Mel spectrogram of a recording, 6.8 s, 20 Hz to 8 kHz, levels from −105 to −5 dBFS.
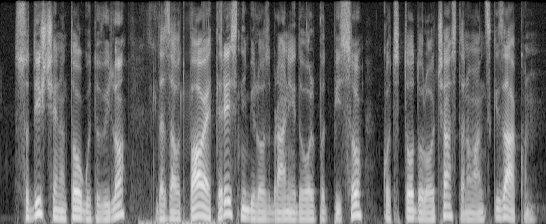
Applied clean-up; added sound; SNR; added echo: none; Squeak / Tools; 13 dB; none.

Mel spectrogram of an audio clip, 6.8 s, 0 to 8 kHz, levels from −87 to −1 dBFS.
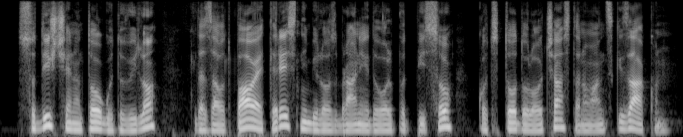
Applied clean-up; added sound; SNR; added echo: neural mask model RNNoise.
